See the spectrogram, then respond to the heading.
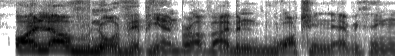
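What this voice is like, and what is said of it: Put-on British accent. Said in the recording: “It changed my accent as soon as I clicked. ... I'm watching from London. I am now British.”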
